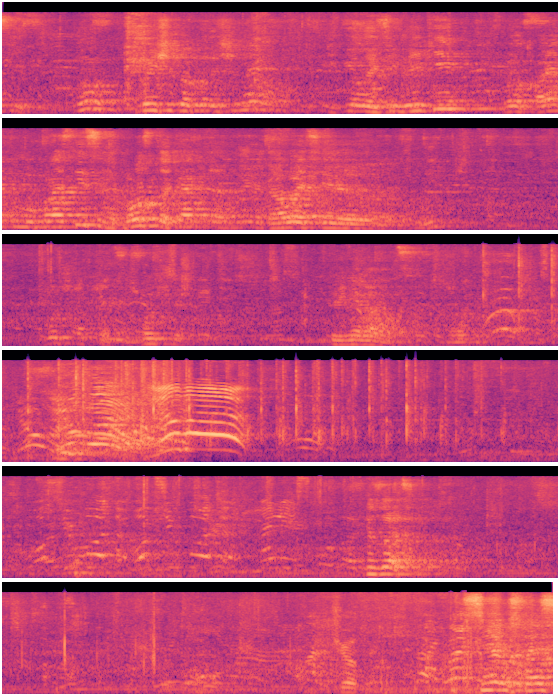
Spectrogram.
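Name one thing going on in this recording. A man speaks outdoors, heard from a distance.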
